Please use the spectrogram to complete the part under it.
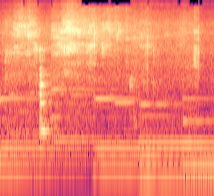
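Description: Onion and carrot sizzle steadily in hot oil, with a brief clink of a utensil and a faint background hum.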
